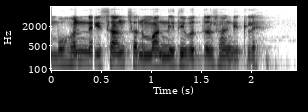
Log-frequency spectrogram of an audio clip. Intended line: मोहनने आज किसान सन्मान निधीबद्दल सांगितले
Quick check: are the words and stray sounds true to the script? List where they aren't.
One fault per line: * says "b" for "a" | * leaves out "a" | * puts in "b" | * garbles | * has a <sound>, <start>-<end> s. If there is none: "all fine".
* leaves out "आज"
